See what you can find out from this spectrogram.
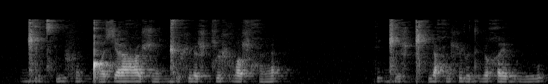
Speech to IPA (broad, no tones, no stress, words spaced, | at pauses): ɡ͡ǁit͡sʼi̤ fæ̤ɡ͡ǃɑɕæ ʕɯʃæ̤ ɡ͡ǁuʂjeʂt͡ɕyʂ vɑʂħæ̤ | kiɡ͡ǁiʂǁʰi ħæ̤ʂjɯdʱyχe bʱṳ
